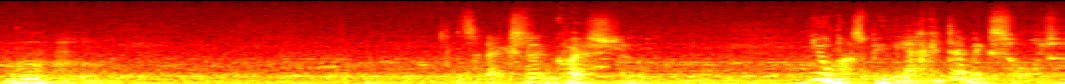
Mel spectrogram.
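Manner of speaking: low-voiced NPC. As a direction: speak low and knowing. GM voicing NPC Sol.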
